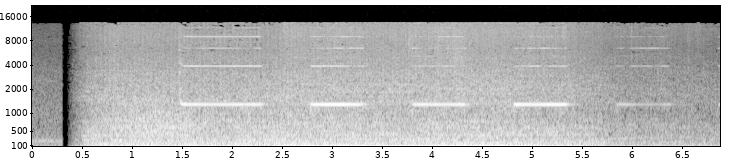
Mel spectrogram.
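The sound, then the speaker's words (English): A delivery truck carrying a large, shiny steel tank reverses at the Trim Tab Brewing Company in Birmingham, Alabama, its backup alarm beeping steadily, five evenly spaced tones, over a loud rumbling idling diesel engine, with no voices. “A large, shiny steel tank sits inside the truck. Outside, two forklifts will be needed to move it.”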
